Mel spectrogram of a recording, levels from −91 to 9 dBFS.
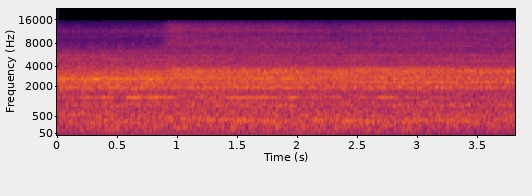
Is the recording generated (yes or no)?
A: no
